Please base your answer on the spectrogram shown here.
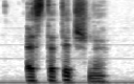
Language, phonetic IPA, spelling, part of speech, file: Polish, [ˌɛstɛˈtɨt͡ʃnɨ], estetyczny, adjective, Pl-estetyczny.ogg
